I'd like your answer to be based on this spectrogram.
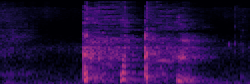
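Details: Coughing during a speech to a small audience: a short run of about four quick coughs over a faint room hum.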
